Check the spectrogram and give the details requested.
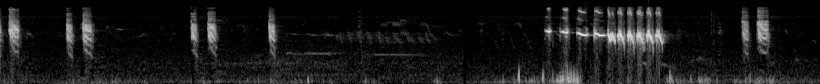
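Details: Lined seedeater song meant to excite kept birds: sharp paired chirps at irregular gaps, then a dense phrase of whistled notes and quick buzzy repeated elements, with a low thump beneath.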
